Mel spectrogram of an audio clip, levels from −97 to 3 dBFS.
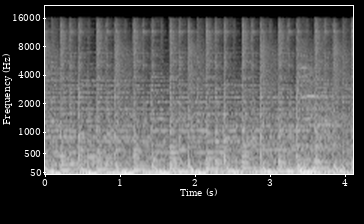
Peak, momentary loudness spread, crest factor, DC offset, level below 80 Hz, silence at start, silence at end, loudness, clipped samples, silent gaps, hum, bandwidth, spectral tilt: -2 dBFS; 4 LU; 14 dB; under 0.1%; -16 dBFS; 0 s; 0 s; -18 LUFS; under 0.1%; none; none; 16.5 kHz; -5.5 dB/octave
